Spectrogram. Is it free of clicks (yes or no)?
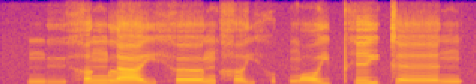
yes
